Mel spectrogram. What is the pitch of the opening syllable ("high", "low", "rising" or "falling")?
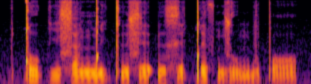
falling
